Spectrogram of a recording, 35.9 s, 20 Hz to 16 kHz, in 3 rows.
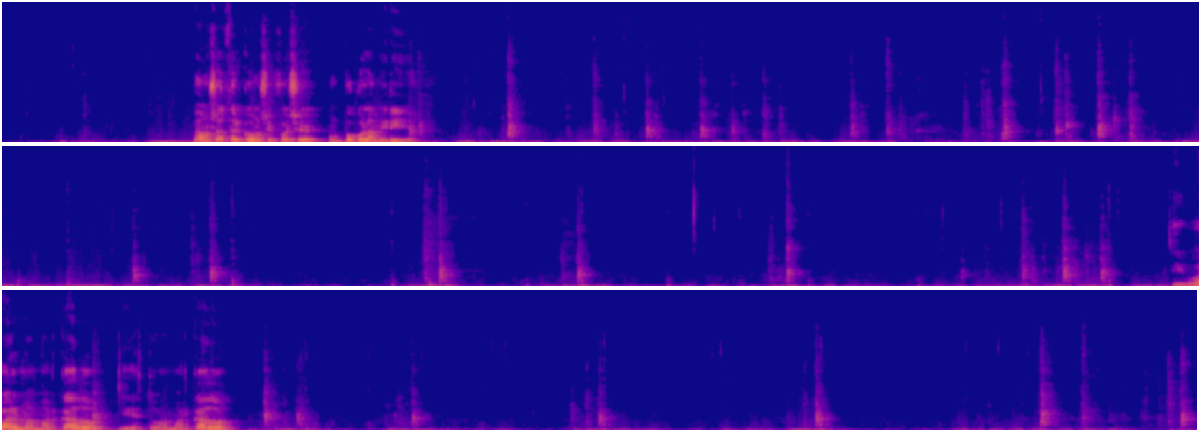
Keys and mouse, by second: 0.7 click, 0.9-2.5 middle drag, 2.5 Tab, 2.9-12.2 middle drag, 7.5 z, 9.9 ctrl+2, 11.1 Tab, 12.2 click, 13.1-16.0 ctrl+middle drag, 13.9 ctrl+r, 16.0 click, 16.2 ctrl+r, 17.3 click, 17.6 ctrl+r, 18.7 click, 18.9-21.3 middle drag, 19.7 ctrl+r, 21.3 click, 21.4-24.5 middle drag, 22.9 ctrl+r, 24.5 click, 24.7 ctrl+r, 26.0 click, 26.2-27.7 ctrl+middle drag, 26.8 ctrl+r, 27.7 click, 27.9 ctrl+r, 28.8 click, 29.0-31.0 middle drag, 29.8 ctrl+r, 31.0 click, 31.1 middle click, 32.0 ctrl+r, 33.5 click, 33.6-35.6 middle drag, 35.6 ctrl+r.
